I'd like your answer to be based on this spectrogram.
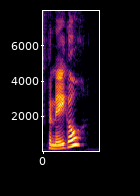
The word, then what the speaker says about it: finagle: I say finagle wrong. It's finagle. – Oh, I go both ways. – Of course you do. – With finagling and finagling. – But I've heard it's supposed to rhyme with bagel.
